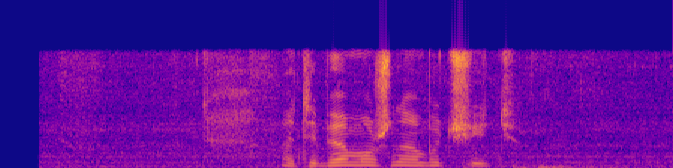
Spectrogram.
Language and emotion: Russian, neutral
